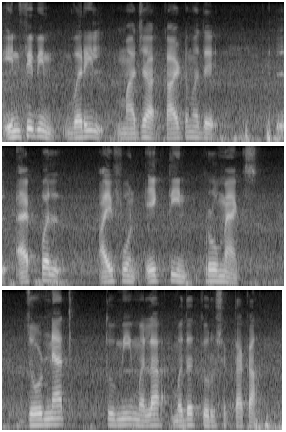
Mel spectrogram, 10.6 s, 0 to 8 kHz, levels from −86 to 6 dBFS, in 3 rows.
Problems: constant background noise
